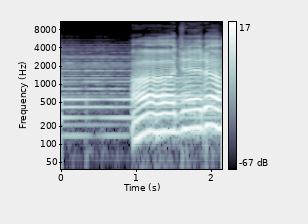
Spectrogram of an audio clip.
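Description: A harmonium holds a steady chord. About a second in, a man's voice comes in loudly, singing a long drawn-out line of a devotional kirtan with a wavering, ornamented pitch over the instrument.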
